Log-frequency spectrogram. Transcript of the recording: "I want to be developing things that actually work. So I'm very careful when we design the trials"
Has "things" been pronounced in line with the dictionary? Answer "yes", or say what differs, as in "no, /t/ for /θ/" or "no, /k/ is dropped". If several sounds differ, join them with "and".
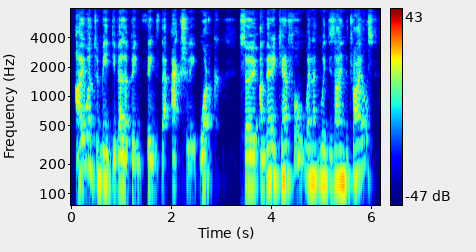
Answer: yes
